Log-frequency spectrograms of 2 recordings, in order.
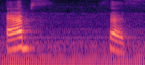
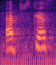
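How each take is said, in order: First: The c is silent, with no k sound. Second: A k sound follows the s. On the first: The speaker calls it right. "C is silent" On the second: The speaker calls it wrong. "एब्सकेस नहीं पढ़ेंगे इसको"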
